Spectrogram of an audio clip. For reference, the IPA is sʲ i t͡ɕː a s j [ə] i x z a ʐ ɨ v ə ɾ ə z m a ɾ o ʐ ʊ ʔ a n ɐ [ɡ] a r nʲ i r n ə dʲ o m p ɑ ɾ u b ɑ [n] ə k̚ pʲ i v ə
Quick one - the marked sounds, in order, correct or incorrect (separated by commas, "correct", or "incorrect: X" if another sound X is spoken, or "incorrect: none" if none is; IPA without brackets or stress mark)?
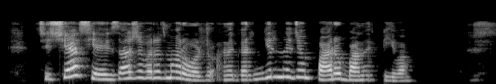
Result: incorrect: a, correct, correct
